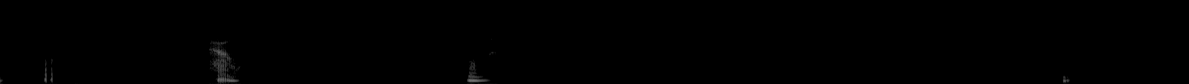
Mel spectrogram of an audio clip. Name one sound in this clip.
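A microphone rustles and taps as a hand handles it.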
